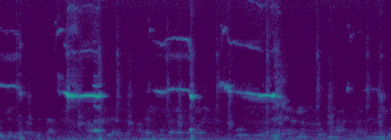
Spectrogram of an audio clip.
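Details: A Labrador Retriever vocalising back to its owner in a room, giving long, high-pitched whistling whines, some sliding slightly, grouped in three bursts over several seconds, with quiet background hiss.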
